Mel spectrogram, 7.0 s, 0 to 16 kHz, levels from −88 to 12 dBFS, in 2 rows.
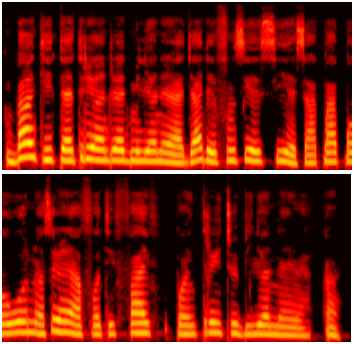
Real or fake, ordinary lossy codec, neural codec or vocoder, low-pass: real; none; none; 14.4 kHz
